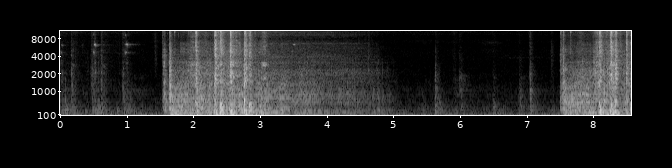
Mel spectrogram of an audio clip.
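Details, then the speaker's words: Old International winch truck left sitting in the woods, first start: cranks and fires into a loud, raspy, puffing run that fades while building air pressure; shut off to check radiator coolant; sounds like a bad exhaust leak. "You can hear in here, it was building air pressure. So that's good. I did shut it off because I want to make sure that the radiator's got plenty of coolant in it. I don't want it to get too hot, but it also sounds like it's got an exhaust leak pretty bad, so I have to look into that."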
